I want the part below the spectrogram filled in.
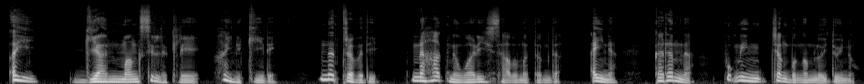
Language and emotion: Manipuri, fearful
